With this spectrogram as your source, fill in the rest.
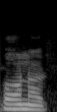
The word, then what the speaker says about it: honor: But let's say that the first letter of the word is a silent consonant. So here, if the second letter or the pronunciation of the word begins with a vowel, we will use article an.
